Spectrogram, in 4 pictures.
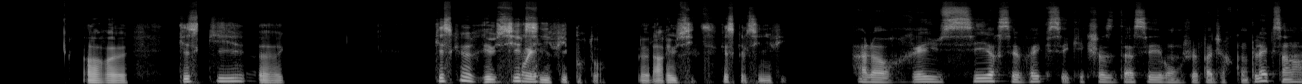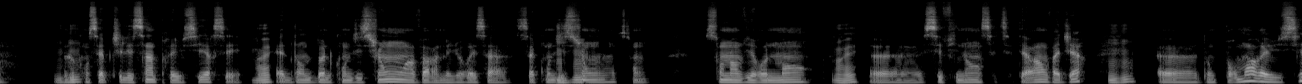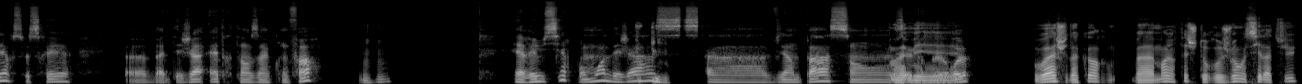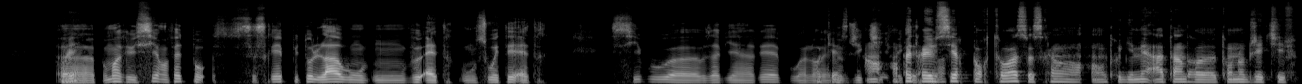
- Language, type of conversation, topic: French, unstructured, Qu’est-ce que réussir signifie pour toi ?
- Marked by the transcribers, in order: tapping; other background noise; throat clearing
